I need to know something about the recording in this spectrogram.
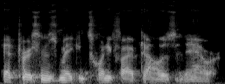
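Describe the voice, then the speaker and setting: Older man on a call, low voice, halting recollections. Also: a little hiss or hum. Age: 70s. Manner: halting, repeats words and restarts while recalling. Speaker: father recounting family business. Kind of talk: phone call conversation. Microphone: phone call.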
